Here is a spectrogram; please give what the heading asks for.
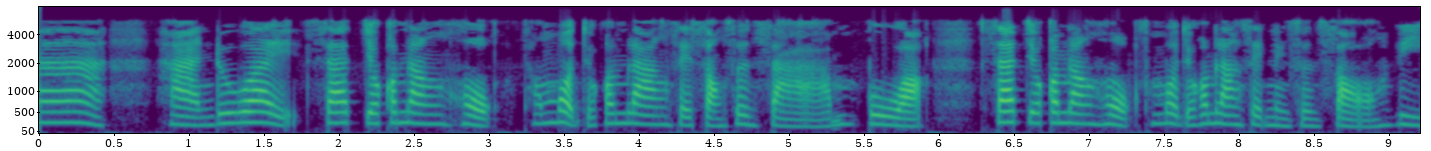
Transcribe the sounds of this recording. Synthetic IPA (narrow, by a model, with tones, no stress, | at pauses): aː˥˩haː˩˦ndu˥˩əjsa˥˩t̪̚jo˦˥kːa˧mla˧ŋho˨˩k̚t̪ʰa˦˥ŋmo˨˩t̪̚jo˦˥kːa˧mla˧ŋse˨˩t̪̚sɔː˩˦ŋsu˨˩ənsaː˩˦mb̥u˨˩ək̚sa˥˩t̪̚jo˦˥kːa˧mla˧ŋɦo˨˩k̚t̪ʰa˦˥ŋmo˨˩t̪̚jo˦˥kːa˧mla˧ŋseː˨˩t̪̚nɯ˨˩ŋsu˨˩ənsɔː˩˦ŋdiː˧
